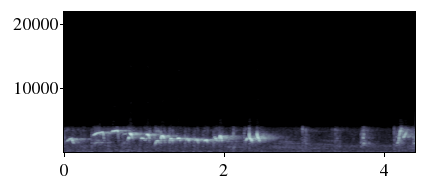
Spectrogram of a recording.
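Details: Greater green leafbird, champion songster used as a tutor for other birds, singing a quick warbling phrase of whistled, slurred notes for two seconds, followed by scattered sharp clicks and a short final chirp.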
